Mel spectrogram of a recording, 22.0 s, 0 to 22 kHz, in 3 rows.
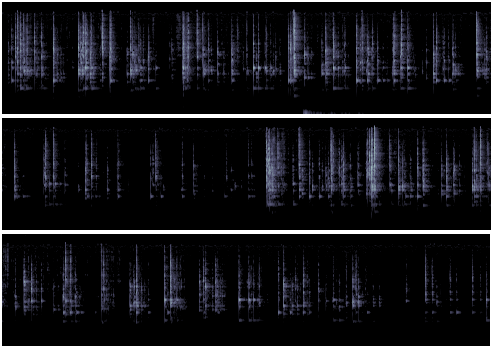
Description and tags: After 12 years it was time to contribute to this wonderful website. Some recordings of my mother's wind chimes.
They are wooden, metal, or plastic and i recorded them with a sm7b, focusrite preamp. unedited and unprocessed, though trimmed.
I'll try to record them all.
unprocessed, percussive, windchime, wood, knock, wind-chime, wooden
